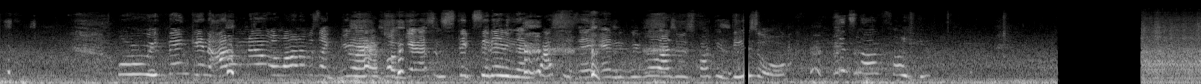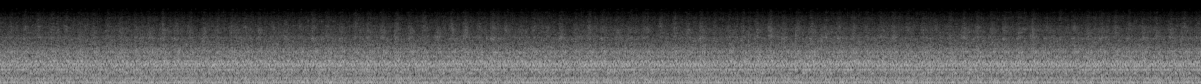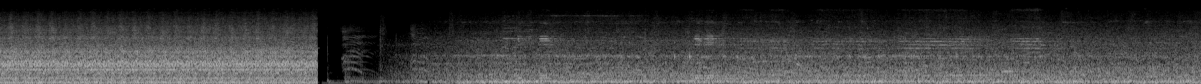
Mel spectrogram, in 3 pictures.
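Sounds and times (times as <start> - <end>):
car engine idling: 11.4 - 27.2.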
